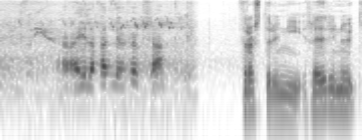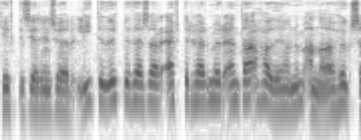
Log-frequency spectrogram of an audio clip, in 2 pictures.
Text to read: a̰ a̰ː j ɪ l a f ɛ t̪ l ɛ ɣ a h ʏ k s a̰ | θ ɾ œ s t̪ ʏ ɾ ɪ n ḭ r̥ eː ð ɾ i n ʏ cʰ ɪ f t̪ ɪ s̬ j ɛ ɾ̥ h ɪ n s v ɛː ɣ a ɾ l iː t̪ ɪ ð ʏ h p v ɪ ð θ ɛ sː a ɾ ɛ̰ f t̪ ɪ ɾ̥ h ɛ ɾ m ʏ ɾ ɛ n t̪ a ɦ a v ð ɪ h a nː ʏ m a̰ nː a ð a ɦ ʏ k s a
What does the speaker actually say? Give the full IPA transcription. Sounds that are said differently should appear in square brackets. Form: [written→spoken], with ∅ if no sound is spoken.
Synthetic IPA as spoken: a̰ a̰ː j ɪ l a f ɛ t̪ l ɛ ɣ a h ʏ k s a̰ | θ ɾ œ s t̪ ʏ ɾ ɪ n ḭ r̥ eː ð ɾ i n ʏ cʰ ɪ f t̪ ɪ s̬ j ɛ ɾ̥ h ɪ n s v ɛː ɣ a ɾ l iː t̪ ɪ ð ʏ h p v ɪ ð θ ɛ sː a ɾ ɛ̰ f t̪ ɪ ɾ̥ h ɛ ɾ m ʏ ɾ ɛ n t̪ a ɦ a v ð ɪ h a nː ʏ m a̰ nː a ð a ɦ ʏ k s a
